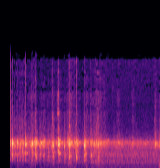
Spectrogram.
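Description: Caterpillar diesel engine running, with a rapid clatter of ticks over the first second or so that then settles to a steadier sound.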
